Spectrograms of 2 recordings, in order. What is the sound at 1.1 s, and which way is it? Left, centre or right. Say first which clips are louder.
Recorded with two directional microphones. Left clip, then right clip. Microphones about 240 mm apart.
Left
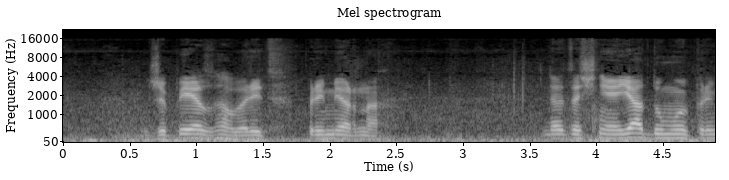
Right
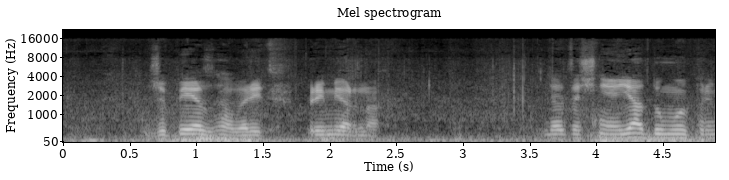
Speech: right 1 dB; left.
